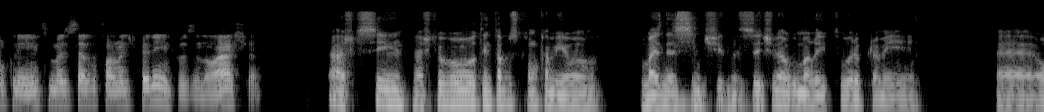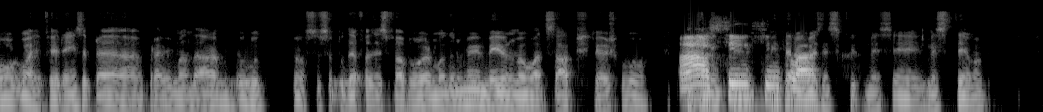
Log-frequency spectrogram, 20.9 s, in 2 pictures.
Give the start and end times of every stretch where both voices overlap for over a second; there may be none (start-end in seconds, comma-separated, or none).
17.2-18.7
